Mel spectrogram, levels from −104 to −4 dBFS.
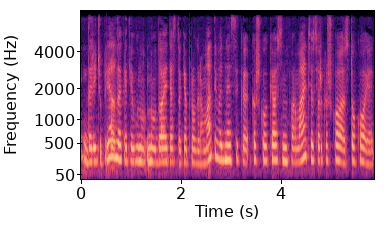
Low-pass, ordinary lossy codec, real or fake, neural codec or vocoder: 7.2 kHz; AAC, 48 kbps; fake; codec, 16 kHz in and 24 kHz out, 2.2 kbps, FireRedTTS-2 codec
